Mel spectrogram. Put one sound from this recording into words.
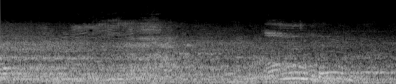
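A car engine roars in the distance.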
